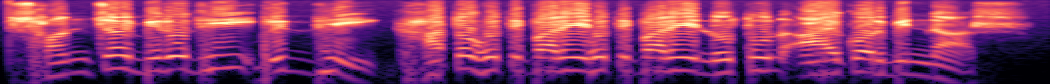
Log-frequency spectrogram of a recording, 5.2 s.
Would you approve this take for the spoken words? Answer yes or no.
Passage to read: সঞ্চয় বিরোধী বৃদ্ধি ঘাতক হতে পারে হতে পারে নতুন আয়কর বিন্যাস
yes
